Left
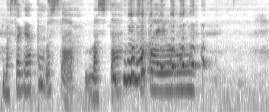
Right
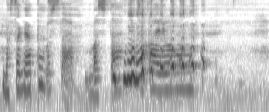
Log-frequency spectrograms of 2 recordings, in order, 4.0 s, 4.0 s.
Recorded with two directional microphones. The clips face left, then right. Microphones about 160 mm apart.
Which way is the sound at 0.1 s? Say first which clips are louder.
Right 2 dB; 50° right (ahead or behind).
